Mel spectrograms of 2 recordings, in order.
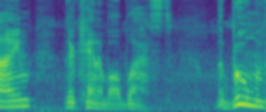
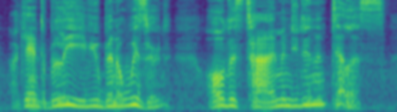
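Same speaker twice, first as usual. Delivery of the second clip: put-on higher, animated boyish outburst of amazement; excited disbelief; 6 semitones higher, 4 dB louder than usual. A narrator's reading. Blackbird skipping beside his wizard friend, excited. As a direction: gush in lively disbelief.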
